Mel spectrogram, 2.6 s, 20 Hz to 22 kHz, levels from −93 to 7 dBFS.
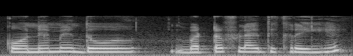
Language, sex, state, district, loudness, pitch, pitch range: Hindi, female, Rajasthan, Jaipur, -15 LUFS, 230 Hz, 225-240 Hz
